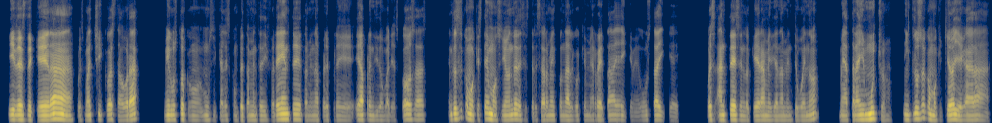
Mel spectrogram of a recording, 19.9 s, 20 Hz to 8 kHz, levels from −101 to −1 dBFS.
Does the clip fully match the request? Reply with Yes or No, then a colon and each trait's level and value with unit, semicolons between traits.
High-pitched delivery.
No: low, 110 Hz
